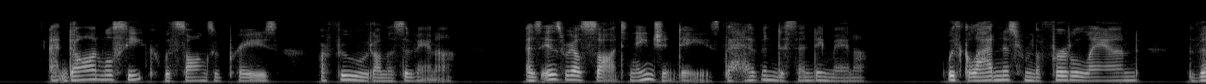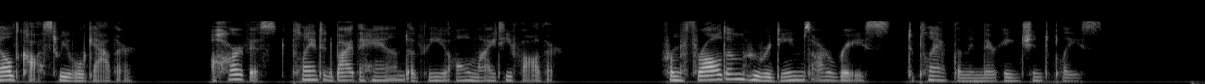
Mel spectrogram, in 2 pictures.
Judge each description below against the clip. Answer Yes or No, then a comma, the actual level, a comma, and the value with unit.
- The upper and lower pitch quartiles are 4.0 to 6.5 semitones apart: No, average, 3.3 semitones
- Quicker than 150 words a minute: No, average, 145 wpm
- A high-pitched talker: No, medium, 180 Hz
